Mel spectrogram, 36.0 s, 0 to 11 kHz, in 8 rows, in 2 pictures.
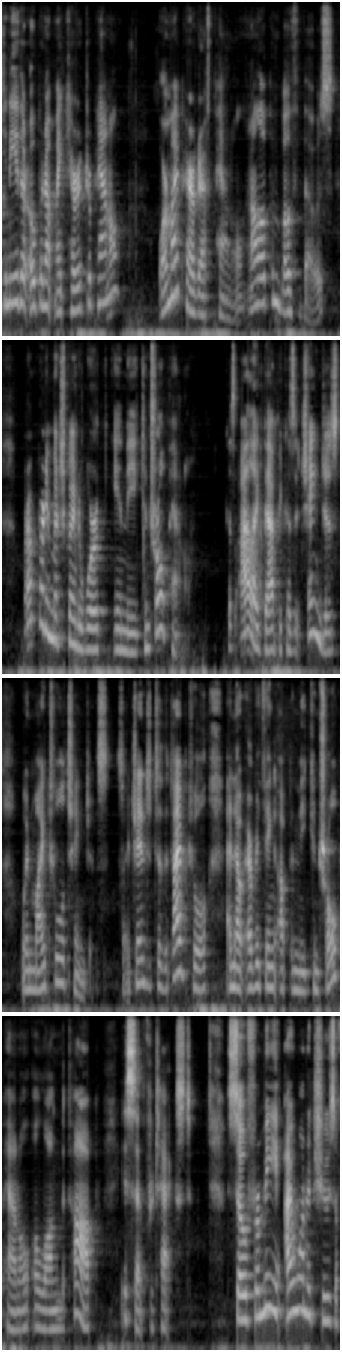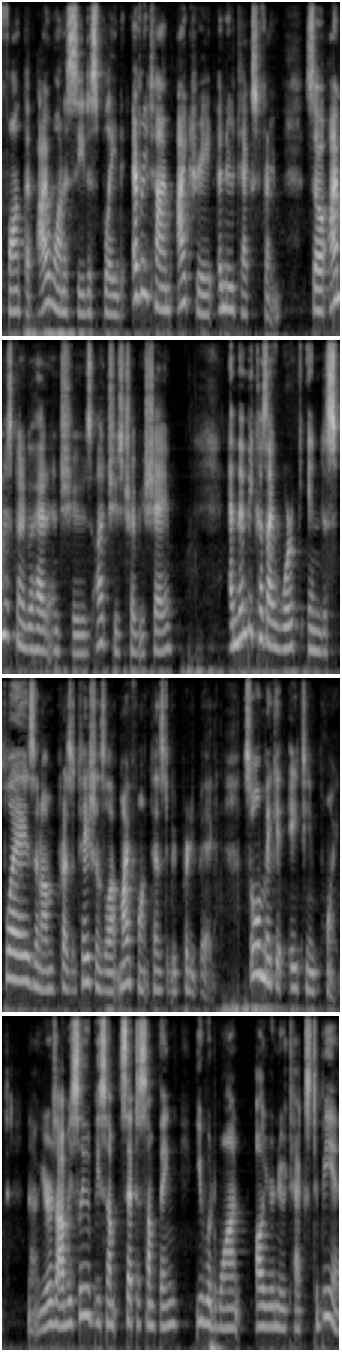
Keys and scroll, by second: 13.3 alt+z, 14.9 alt+z.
